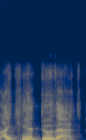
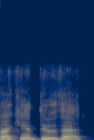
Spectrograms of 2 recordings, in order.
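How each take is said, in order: First: Retold protest, raised and a little louder; emphatic refusal. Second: Said in the usual way. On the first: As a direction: push back harder in a mock argument. Repeated refusal in retold fight.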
